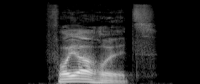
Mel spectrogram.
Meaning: firewood
- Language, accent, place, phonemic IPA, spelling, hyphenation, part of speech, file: German, Germany, Berlin, /ˈfɔɪ̯ɐˌhɔlt͡s/, Feuerholz, Feu‧er‧holz, noun, De-Feuerholz.ogg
